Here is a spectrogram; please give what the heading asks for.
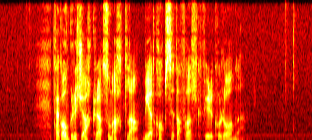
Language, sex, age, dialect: Faroese, male, 15-35, Norðuroyggjar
